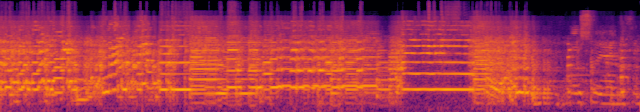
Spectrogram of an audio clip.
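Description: Electric guitar playing a fast lead line of quickly changing notes, with one note held for about a second near the middle and bent notes near the end.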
